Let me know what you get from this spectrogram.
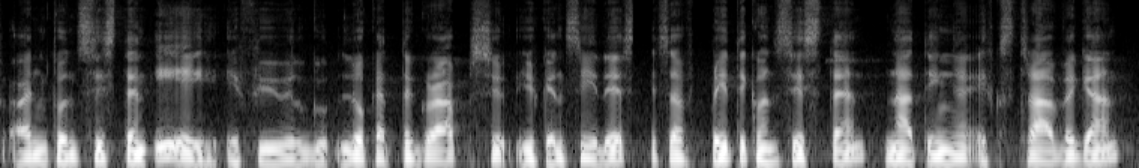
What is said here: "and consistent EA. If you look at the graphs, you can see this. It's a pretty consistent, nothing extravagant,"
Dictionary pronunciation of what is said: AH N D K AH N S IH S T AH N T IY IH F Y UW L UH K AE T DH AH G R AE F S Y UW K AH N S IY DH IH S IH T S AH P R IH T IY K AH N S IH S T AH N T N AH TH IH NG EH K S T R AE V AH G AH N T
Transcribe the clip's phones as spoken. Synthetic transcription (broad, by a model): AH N K AH N S IH S T AH N T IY IH F Y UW L UH K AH T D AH G R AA P S Y UW K AH N S IY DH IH S IH T S AH P R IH T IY K AH N S IH S T AH N T N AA T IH NG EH K S T R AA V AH G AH N T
